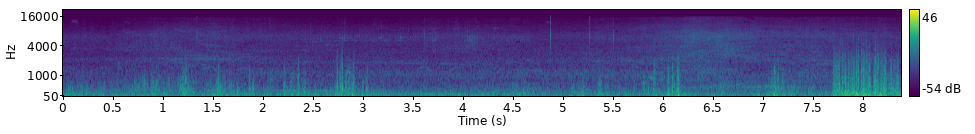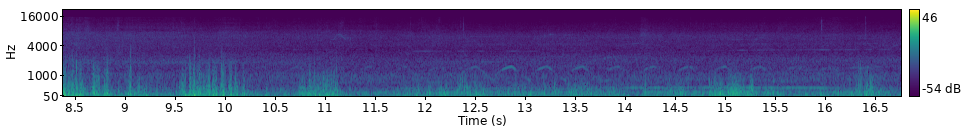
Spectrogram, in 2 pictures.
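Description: Road traffic going past, a low rumble with wind buffeting the microphone; it is loudest about halfway through as a vehicle passes close by. Near the end, a run of short repeated chirps, about two a second, sounds over the traffic.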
